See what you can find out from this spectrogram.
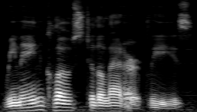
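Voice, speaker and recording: Male narrator as calm AI drone, extremely low, gravelly, formal, commanding, visual novel reading. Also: moderate pace, slight background noise, full character voice. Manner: flat, formal, clipped politeness.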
